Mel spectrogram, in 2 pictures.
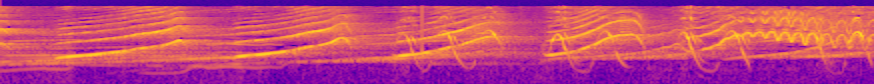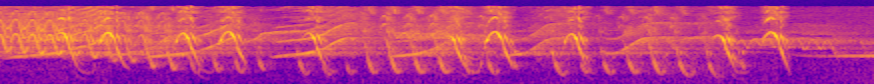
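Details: A young female yellow-cheeked (golden-cheeked) gibbon, rescued from the illegal trade in Vietnam and learning her song, sings long rising whoops that break into a fast run of bubbling, climbing notes.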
